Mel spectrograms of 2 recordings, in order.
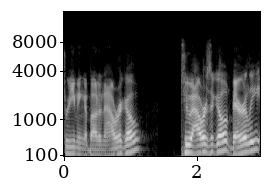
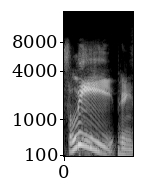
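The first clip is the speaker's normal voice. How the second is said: stressed E in 'sleeping'; 4 semitones higher than usual. Repeating a game title after being misheard, testing the stress: stress on 'Sleeping'. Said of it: "maybe I put an emphasis on the E?".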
